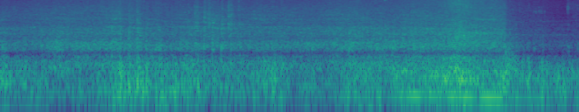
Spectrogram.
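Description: Express train passenger coaches passing close by at speed: a steady rumble and rush of wheels on rails. It is loudest about four and a half seconds in, then drops away sharply near the end.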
